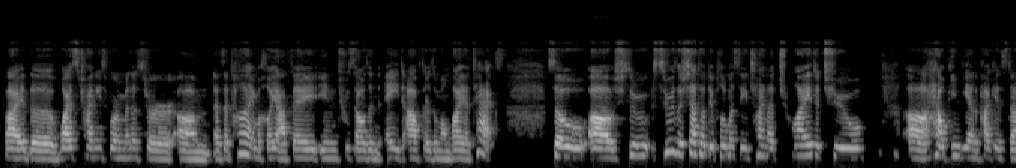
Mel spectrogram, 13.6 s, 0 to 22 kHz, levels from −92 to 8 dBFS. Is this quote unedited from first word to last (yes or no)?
yes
